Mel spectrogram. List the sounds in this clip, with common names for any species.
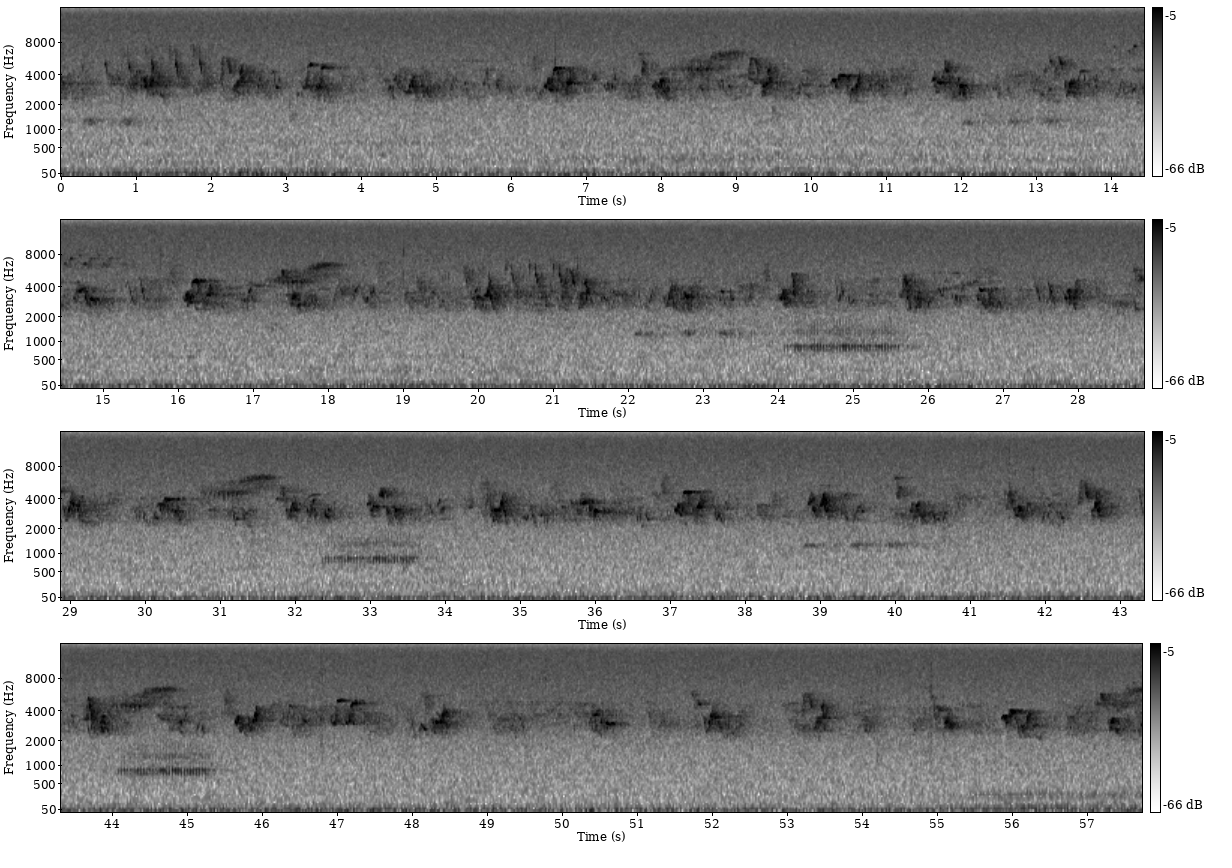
American Crow, Red-eyed Vireo, Ovenbird, Black-throated Blue Warbler, Black-and-white Warbler, Hairy Woodpecker, Eastern Wood-Pewee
